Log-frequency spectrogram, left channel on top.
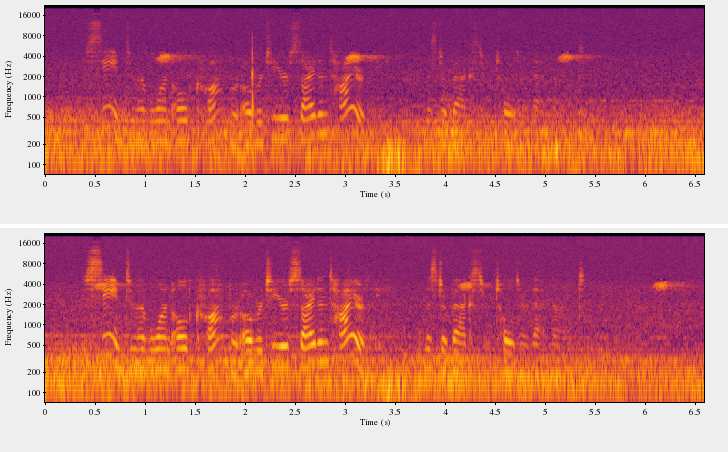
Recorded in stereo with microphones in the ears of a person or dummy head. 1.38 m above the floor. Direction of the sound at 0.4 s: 45° right (ahead or behind).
